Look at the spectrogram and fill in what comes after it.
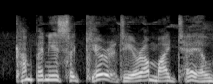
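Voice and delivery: words gasped out on a breath. A driver crouching in the bushes answers the doctor, gasping. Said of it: "he gasped".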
